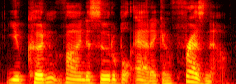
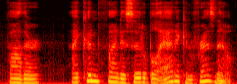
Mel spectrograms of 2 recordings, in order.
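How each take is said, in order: First: Louder outraged repeat of her words; incredulous echo. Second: Said in the usual way. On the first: Acted. God echoing Mother's news, outraged disbelief. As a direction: throw her sentence back at her in disbelief. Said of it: "incredulous echo". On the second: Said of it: "repeated by Father".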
